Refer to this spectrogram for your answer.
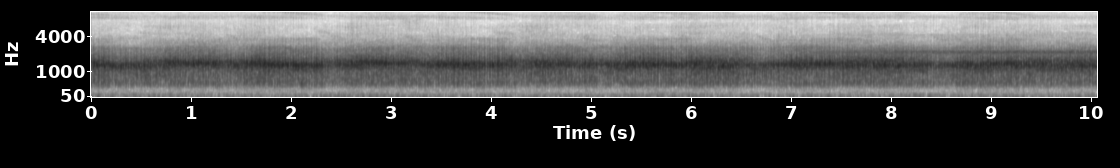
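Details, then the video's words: Nighttime amphibian chorus from Mexico, frogs and toads in their natural surroundings, forming a continuous buzzing wall of overlapping croaks that pulses softly about every two seconds. "Mexican Frogs & Toads Sounds"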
